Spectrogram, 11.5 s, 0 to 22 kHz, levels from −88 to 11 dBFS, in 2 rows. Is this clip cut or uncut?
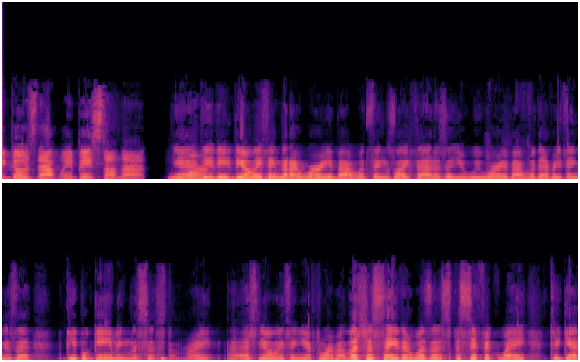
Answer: uncut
